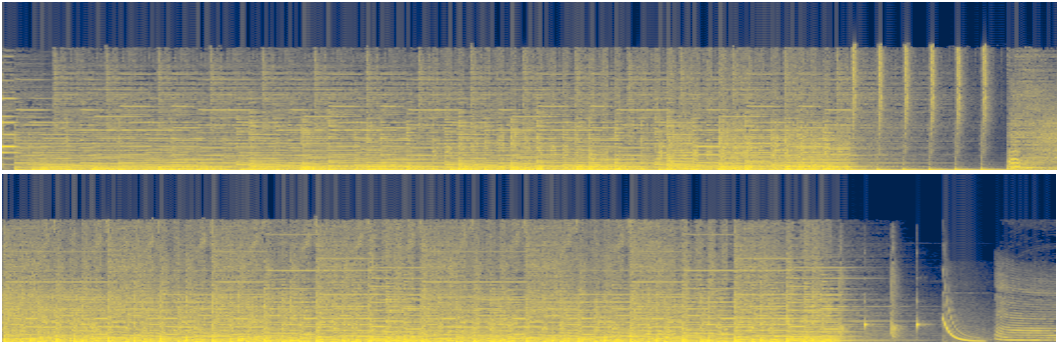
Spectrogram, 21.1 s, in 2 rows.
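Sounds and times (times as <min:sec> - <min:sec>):
pipe organ: 0:00.0 - 0:08.5, 0:10.6 - 0:19.6
rock electric guitar: 0:00.0 - 0:08.5, 0:10.5 - 0:19.2
synthesizer: 0:00.0 - 0:09.0, 0:10.2 - 0:20.4
drums: 0:00.0 - 0:20.0
dog barking: 0:10.0 - 0:10.4.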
